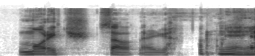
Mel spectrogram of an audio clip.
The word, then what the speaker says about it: Morić: one with the last name it should be modic like like the the luuka Modric right so modic uh as you pronounce it my first name pastes her we would say in Croatian is f moric so there you go it actually means it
